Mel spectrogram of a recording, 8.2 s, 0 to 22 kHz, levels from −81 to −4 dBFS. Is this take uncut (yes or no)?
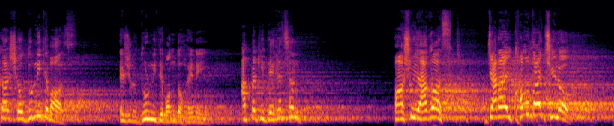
no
